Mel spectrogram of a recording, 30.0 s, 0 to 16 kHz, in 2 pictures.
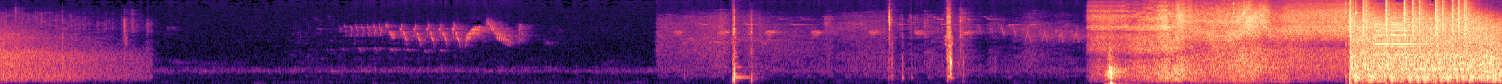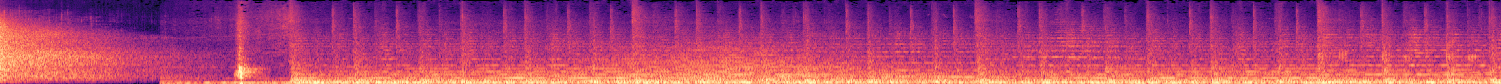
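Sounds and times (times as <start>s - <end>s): bird chirping: 2.9s - 5.7s, 6.6s - 10.9s
rocket motors hissing: 10.9s - 13.5s.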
